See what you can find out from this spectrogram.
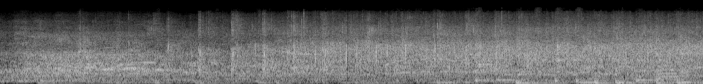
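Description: Sustained audience applause for a young girl in the audience who says she wants to be signed up for football, a steady dense wash of clapping hands that stays loud and even for about seven seconds, with faint crowd murmur mixed in.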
